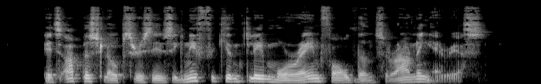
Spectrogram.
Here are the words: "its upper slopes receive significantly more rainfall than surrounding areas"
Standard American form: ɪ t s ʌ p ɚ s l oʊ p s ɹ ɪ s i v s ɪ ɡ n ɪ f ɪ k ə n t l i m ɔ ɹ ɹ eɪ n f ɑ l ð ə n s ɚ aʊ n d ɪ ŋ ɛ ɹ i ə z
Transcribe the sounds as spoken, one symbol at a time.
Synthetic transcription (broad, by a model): ɪ t s ʌ p ɚ s l oʊ p s ɹ ɪ s i v s ɪ ɡ n ɪ f ɪ k ə n t l i m ɔ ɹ ɹ eɪ n f ɑ l ð ə n s ɚ aʊ n d ɪ ŋ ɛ ɹ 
